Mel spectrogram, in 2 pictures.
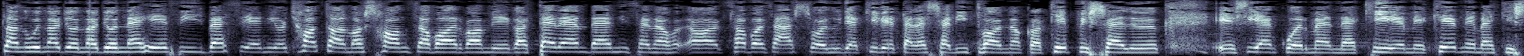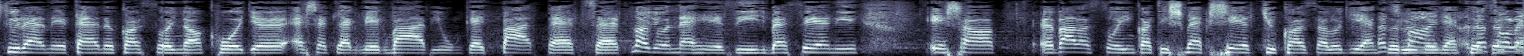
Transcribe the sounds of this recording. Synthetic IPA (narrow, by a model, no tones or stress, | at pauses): t̪lɒnulnɒɟo̞nːɒɟo̞nːɛɦeːziːɟbɛseːlniho̞chɒt̪ɒlmɒʃhɒŋɡzɒvɒrʋɒmːeːɡɒt̪ɛɾɛmbɛnɦisɛnɒːsɒvɒzaːʃo̞nuɟɛkiveːt̪ɛlɛʃɛnit̪ʋɒnːɒkɒkeːpʋiʃɛløːkeːʃijɛŋkormɛnːɛkːieːnmeːkkeːrneːmɛc̚kiʃt̪yɾɛlmeːt̪ɛlnø̞kɒsːo̞ɲnɒkho̞ɟɛ̰ʃɛt̪lɛɡmeːɡʋaːrjuŋkɛɟpaːrpɛrt̪sɛt̪nɒɟo̞nːɛɦeːziːɟbɛseːlnieːʃɒvaːlɒst̪oːjiŋkɒt̪iʃmɛkʃeːrcykɒzːɒlho̞ɟijɛŋkøɾylmeːɲɛkkkøø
